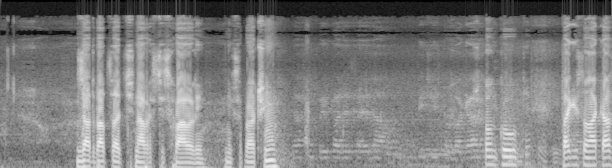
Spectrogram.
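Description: An older man speaks calmly into a microphone, heard through loudspeakers in a large room.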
